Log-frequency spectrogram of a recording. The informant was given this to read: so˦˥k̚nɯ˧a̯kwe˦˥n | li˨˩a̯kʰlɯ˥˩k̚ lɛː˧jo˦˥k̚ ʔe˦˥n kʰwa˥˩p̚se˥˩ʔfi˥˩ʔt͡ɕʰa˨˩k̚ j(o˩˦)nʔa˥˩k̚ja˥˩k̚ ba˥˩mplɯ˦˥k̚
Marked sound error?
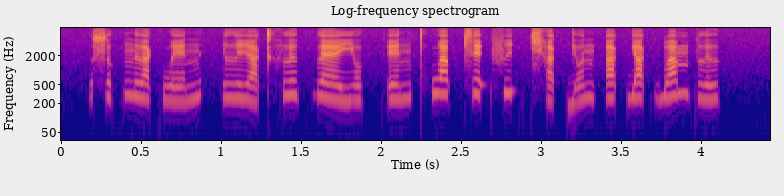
yes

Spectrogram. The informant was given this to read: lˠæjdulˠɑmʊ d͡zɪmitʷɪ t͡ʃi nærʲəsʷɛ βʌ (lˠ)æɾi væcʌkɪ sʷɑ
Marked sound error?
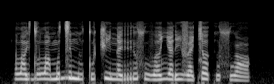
yes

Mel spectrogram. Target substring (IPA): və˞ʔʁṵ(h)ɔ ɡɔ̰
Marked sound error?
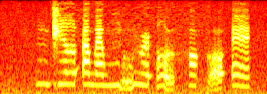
no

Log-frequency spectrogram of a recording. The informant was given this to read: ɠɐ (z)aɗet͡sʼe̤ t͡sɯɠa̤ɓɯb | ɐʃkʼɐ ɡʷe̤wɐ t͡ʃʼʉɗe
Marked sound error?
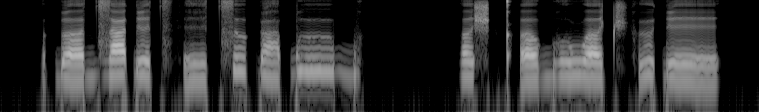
yes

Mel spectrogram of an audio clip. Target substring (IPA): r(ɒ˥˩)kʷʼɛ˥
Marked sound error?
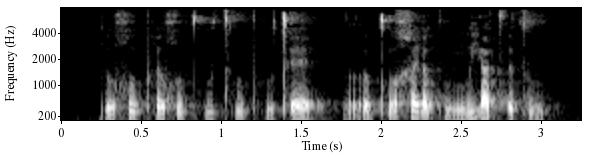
yes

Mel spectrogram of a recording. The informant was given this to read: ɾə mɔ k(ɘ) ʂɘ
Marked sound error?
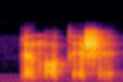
no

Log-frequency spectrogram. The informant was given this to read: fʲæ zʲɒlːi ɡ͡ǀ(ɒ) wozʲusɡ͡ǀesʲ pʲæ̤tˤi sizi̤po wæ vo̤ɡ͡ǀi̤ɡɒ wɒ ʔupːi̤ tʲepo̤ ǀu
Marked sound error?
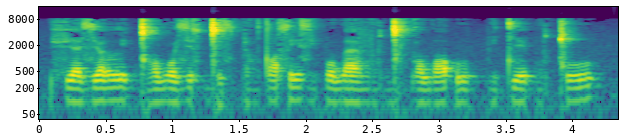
no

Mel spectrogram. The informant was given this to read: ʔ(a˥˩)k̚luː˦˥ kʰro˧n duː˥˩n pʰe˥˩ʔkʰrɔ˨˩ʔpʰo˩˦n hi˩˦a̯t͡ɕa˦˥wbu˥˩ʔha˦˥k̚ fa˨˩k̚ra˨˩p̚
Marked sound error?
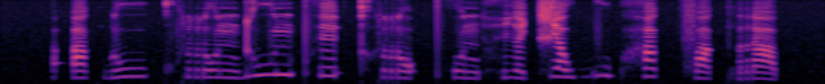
yes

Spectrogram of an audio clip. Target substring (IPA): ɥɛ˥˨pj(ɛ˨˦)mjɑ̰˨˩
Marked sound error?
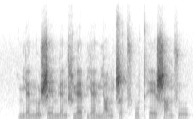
no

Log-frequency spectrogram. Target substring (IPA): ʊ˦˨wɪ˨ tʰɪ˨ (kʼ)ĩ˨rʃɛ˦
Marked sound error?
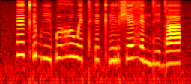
no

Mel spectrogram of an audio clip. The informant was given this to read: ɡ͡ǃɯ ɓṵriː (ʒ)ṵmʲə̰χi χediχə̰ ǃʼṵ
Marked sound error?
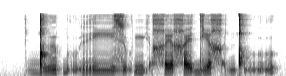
yes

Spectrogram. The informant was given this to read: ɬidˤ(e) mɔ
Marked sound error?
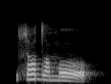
no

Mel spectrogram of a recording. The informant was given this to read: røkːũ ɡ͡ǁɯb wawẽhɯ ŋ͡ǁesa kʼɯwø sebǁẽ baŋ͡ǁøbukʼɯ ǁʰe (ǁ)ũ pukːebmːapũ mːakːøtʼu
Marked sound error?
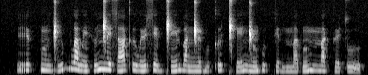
yes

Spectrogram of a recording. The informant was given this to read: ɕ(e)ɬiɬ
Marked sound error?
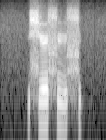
no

